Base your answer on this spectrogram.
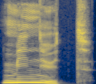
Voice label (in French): queue minute, fr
